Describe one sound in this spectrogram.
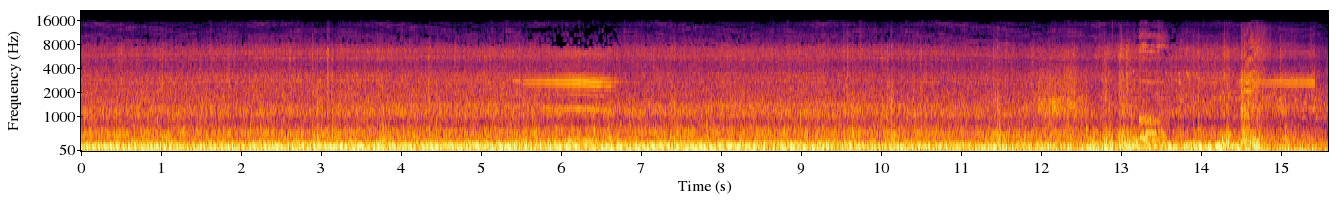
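A truck engine rumbles steadily as it drives.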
